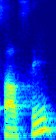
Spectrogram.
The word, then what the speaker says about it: SASE: This is what I mentioned, SASE or SASE, pronounced as SASE.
